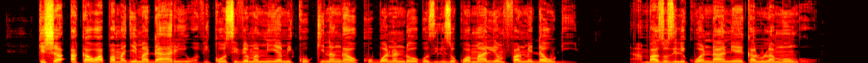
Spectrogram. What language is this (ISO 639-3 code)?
swa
